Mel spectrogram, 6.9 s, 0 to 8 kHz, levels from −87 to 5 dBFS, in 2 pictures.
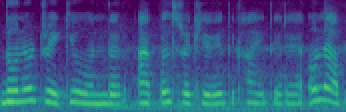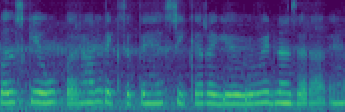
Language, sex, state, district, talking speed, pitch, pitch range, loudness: Hindi, female, Bihar, Vaishali, 235 wpm, 265 Hz, 250-275 Hz, -26 LUFS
